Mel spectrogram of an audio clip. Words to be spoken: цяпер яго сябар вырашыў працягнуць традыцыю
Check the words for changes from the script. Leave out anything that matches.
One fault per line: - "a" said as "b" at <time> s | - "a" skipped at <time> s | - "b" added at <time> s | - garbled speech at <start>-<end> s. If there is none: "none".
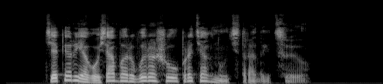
none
